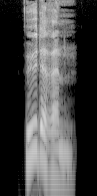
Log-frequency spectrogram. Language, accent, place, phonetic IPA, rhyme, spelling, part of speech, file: German, Germany, Berlin, [ˈøːdəʁəm], -øːdəʁəm, öderem, adjective, De-öderem.ogg
- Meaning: strong dative masculine/neuter singular comparative degree of öd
